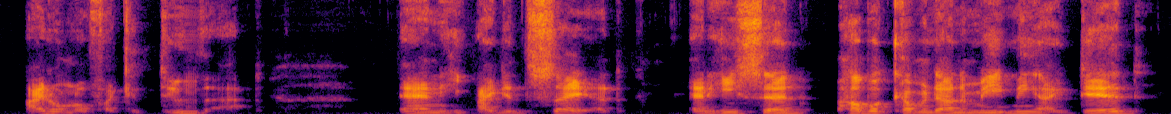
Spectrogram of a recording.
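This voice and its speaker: A man in a Canadian accent at a fairly quick pace, with big swings in loudness. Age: 60s. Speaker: TV hockey producer. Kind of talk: casual chat.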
